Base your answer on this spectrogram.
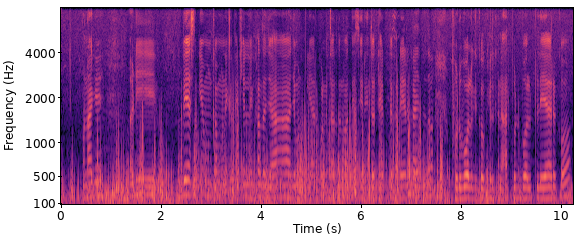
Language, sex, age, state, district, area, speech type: Santali, male, 30-45, Jharkhand, East Singhbhum, rural, spontaneous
